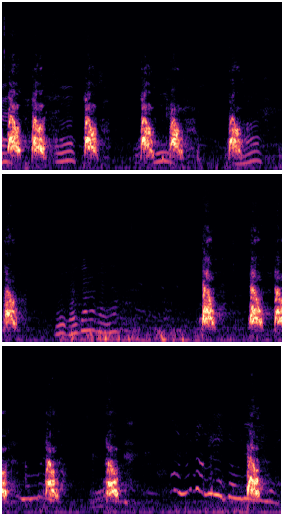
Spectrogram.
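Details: Maltese dog on an autumn walk along a yellow ginkgo-lined road in Asan, Korea, its first walk there: rapid bursts of high, yappy barks in two runs, with a person talking and faint background noise.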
